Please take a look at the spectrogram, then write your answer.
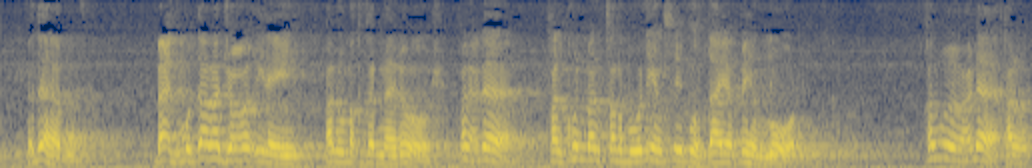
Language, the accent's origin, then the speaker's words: Arabic; Algeria; من الأشياء الجميلة في بلادنا الجزائر عندنا التجنيد الإجباري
